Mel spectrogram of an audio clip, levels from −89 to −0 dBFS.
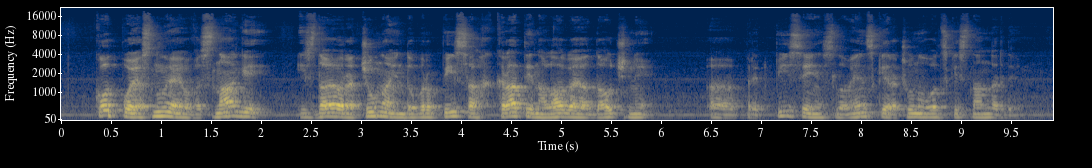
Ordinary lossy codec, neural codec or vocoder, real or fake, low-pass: MP3, 96 kbps; vocoder, 44.1 kHz, 128 mel bands every 512 samples, BigVGAN v2; fake; 19.8 kHz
